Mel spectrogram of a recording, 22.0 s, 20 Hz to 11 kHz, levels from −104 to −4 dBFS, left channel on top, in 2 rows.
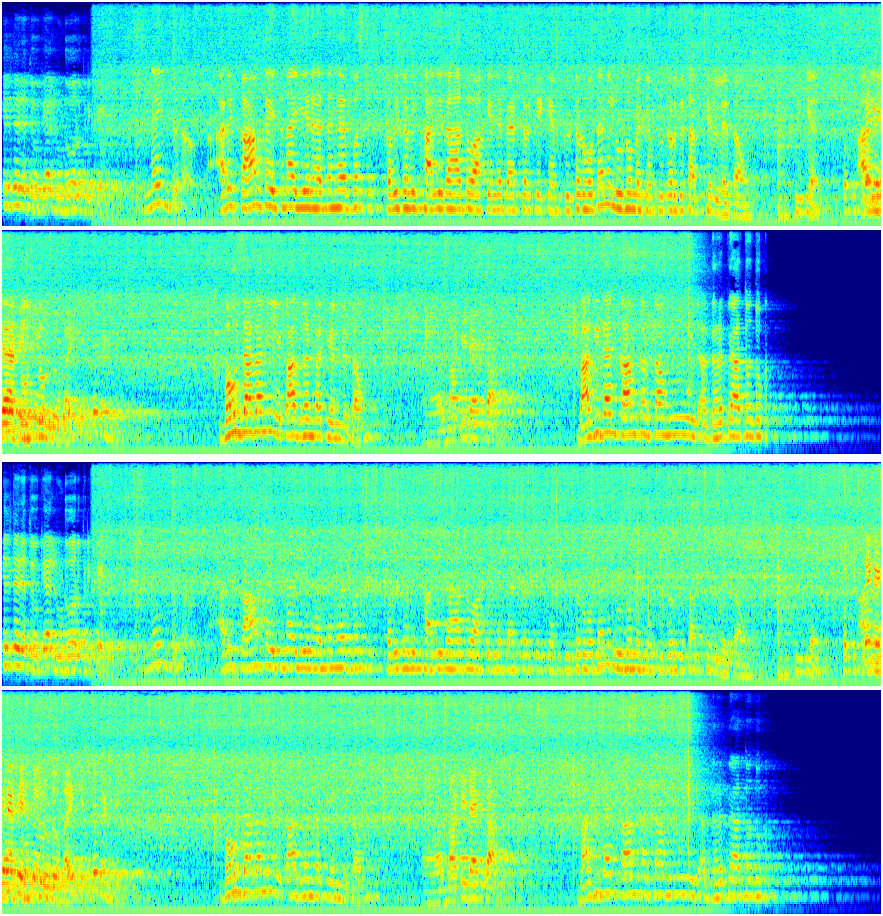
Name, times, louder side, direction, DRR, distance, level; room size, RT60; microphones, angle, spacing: voice 1, 0.0-1.4 10.5-12.5 16.2-17.3, right 3 dB, 45° right, 1.0 m, -31 dB
sound 1, 1.1-19.6, right 4 dB, 30° right, 1.3 m, -37 dB
voice 2, 1.7-9.4 9.9-10.3 10.7-11.6 13.7-15.7 18.2-20.5, left 6 dB, 55° left, 0.4 m, -31 dB
15.0 x 9.5 x 6.2 m
head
